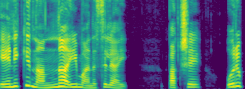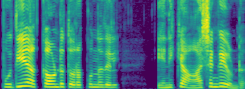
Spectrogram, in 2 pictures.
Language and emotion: Malayalam, fearful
